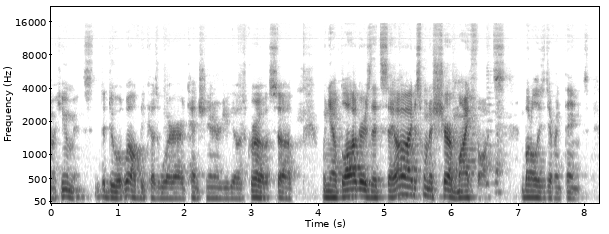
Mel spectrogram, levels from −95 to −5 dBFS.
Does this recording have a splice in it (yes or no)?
no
